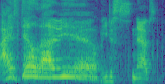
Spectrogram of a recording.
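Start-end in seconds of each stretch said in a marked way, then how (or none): 0.0-2.0 mock very high, very slow, hoarse ragged yell. Retelling a woman's fight with a man in a parking lot: retelling a yell. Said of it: "just fucking yelling at him in the parking lot".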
